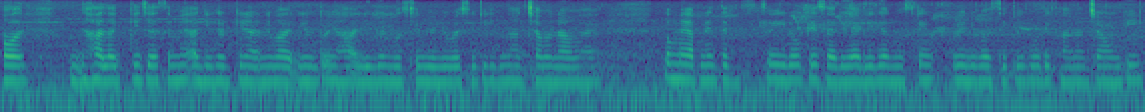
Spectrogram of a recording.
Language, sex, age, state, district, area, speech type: Urdu, female, 30-45, Uttar Pradesh, Aligarh, urban, spontaneous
